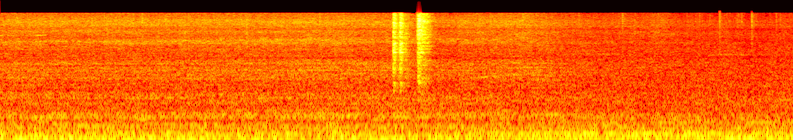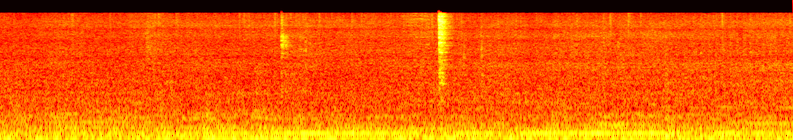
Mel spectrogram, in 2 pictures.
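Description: Steady low rumble of street traffic, with a few sharp clicks of a steel spatula on a flat steel griddle: two close together about two seconds in and one about six seconds in.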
